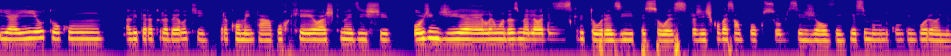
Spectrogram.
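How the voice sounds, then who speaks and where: A woman's dark, mellow tone, monotone and flat, at a moderate pace, with a dry, close sound and no echo. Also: medium pitch for a woman. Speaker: youtuber. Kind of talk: casual vlog monologue. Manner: soft-spoken; halting. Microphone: new microphone.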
